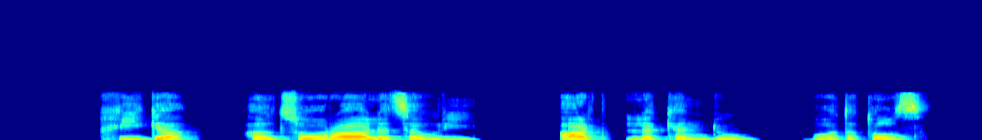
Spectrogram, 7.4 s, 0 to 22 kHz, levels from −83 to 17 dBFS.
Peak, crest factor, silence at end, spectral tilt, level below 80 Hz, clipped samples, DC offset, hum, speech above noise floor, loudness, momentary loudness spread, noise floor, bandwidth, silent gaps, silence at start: -2 dBFS; 20 dB; 0.45 s; -6 dB/octave; -64 dBFS; under 0.1%; under 0.1%; none; over 70 dB; -21 LUFS; 17 LU; under -90 dBFS; 8 kHz; 1.57-1.83 s, 3.63-4.19 s, 5.73-6.01 s; 0.75 s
